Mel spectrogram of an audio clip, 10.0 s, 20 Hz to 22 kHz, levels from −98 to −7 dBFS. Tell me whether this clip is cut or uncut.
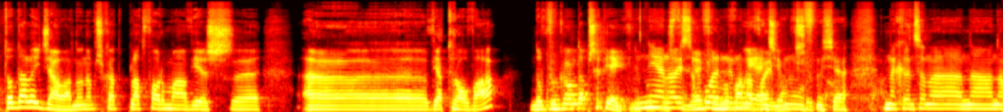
uncut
